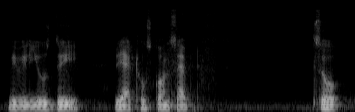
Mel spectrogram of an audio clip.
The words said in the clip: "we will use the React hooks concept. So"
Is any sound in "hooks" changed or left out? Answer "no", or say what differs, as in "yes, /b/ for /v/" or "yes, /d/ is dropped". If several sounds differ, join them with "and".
yes, /k/ is dropped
